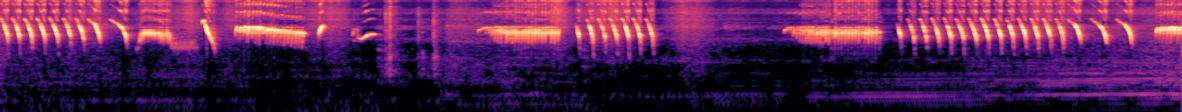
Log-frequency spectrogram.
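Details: White canary in full training song, fast repeated chirped trills interleaved with buzzy rolling phrases and falling whistles, with short quiet gaps between bursts.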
